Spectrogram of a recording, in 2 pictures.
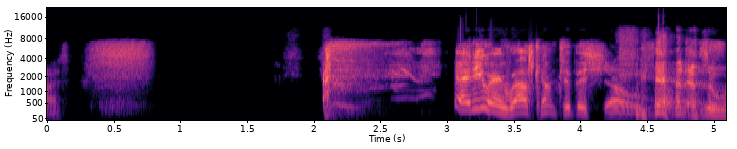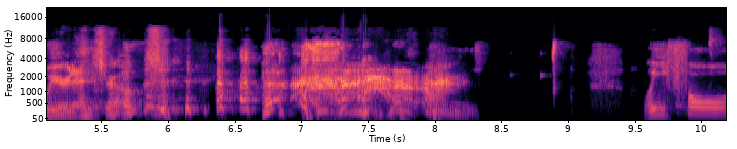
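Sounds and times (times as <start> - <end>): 
speech: 0.0 - 0.8, 2.0 - 2.4, 3.1 - 8.4, 9.6 - 10.1
laughter: 2.1 - 3.0, 3.6 - 8.3
person coughing with some throat clearing: 4.3 - 8.3.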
